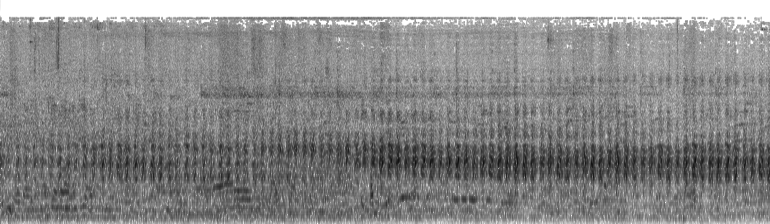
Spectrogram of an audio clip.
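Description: A model steam locomotive chuffs steadily as it rolls slowly along the track.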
